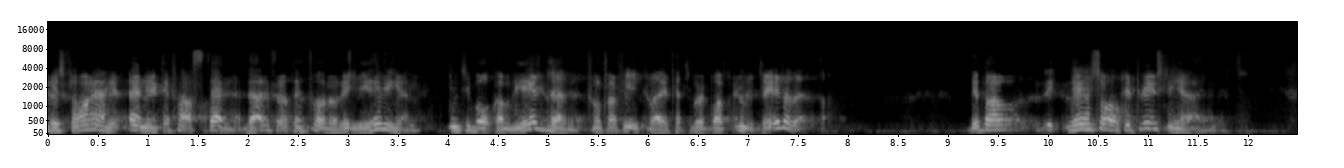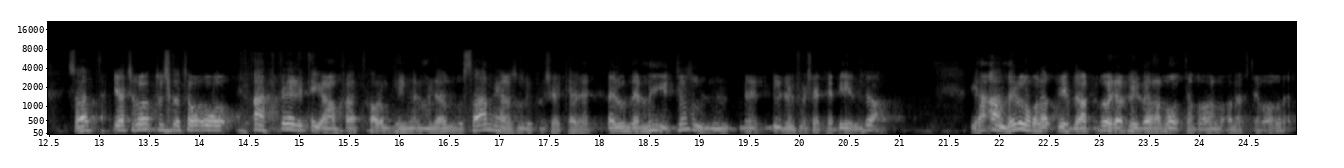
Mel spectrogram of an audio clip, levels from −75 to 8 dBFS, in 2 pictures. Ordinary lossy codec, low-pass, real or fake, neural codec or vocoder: none; none; fake; codec, 16 kHz, 1 kbps, FreqCodec, smaller model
